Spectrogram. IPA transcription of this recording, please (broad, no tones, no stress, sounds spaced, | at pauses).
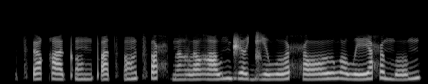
t͡sʼ œ q ɛ ə̯ kʼ õ ŋ pʼ ɑ t͡sʼ ɔ̃ ʊ̯ t͡sʼ ɔ ħ b æ̃ ʁ l ɔ ʁ ɑ w n d͡ʒ œ ə̯ d͡ʑ e w o ħ ɔː ʊ̯ w ɔ w eː ħ o m o ŋ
